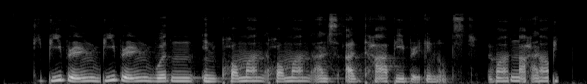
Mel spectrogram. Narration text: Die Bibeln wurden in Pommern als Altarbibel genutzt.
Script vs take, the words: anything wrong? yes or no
yes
